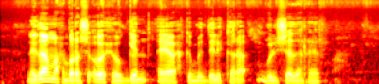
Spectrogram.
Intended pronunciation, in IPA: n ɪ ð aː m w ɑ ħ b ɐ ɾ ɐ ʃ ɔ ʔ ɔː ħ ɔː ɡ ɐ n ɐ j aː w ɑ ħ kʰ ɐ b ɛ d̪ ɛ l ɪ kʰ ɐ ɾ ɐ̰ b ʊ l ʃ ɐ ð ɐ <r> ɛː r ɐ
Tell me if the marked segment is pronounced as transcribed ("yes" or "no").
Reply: yes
